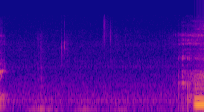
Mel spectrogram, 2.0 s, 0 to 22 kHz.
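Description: A few faint clicks from the front-panel buttons of a Siglent SDS1102DL oscilloscope being pressed to open its trigger menu, in an otherwise quiet room. A man's voice starts again near the end.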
